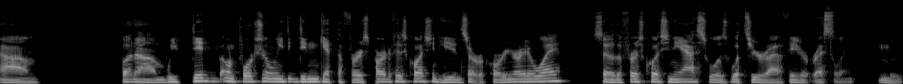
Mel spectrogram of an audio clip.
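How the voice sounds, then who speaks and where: In a very clean recording with a silent background, someone talks fairly quickly in a normal speaking voice with ordinary pitch variation. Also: man. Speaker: podcast host. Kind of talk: casual chat.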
